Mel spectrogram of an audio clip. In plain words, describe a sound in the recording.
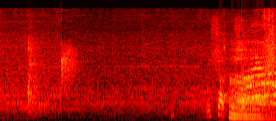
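Billiard balls knock together.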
